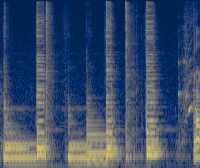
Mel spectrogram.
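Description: Acoustic guitar fingerpicking an F major barre chord. A bass note is plucked on the sixth string, then the top three strings are plucked together, and the chord is cut short by a slap of the right hand. The pattern repeats twice over.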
